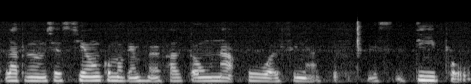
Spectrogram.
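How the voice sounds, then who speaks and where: A speaker giving a home-made English lesson, hesitant, with many filler sounds and slow, careful repetition of words. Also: mid-range voice, dark tone, far from the mic, dull audio. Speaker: English teacher.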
